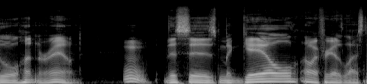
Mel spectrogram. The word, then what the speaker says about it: Miguel: Miguel, not Miguel. I was going to say Mick Gale.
